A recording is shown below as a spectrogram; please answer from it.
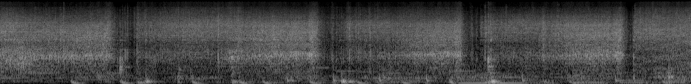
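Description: Beef sizzles loudly in a hot pan with onions, a dense, steady frying hiss broken now and then by the scrape of the meat being pressed or moved.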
